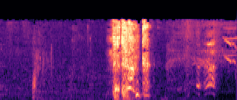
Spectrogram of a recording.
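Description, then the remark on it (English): A man staring at a camera coughs in a sudden cluster of harsh, loud bursts after a near-silent pause, followed by a few faint throaty vocal sounds as it trails off. “And finally, he stares at the camera, has nothing to say until he starts coughing.”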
